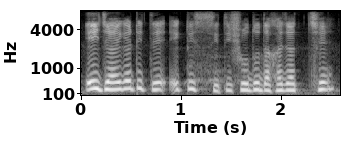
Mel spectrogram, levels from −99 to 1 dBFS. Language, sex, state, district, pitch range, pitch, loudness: Bengali, female, West Bengal, Cooch Behar, 225-260 Hz, 245 Hz, -16 LUFS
